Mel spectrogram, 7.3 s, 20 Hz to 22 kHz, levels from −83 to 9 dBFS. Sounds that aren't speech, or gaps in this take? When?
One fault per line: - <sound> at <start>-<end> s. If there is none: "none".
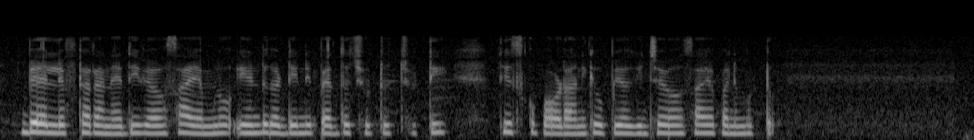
none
